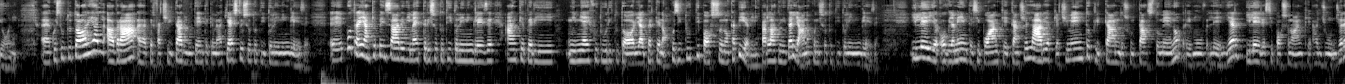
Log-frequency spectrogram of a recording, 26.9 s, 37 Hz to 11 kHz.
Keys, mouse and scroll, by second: 10.7-13.9 middle drag, 14.8-26.9 drag.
